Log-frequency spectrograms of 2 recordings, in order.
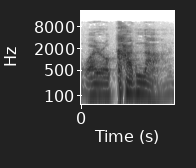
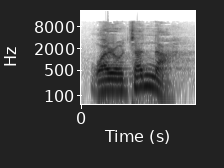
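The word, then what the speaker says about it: Virochana: 这个 CH 哈，本来应该是 C，但是如果光是写 C 哦，多半洋人都会念成 Virojana，那就不对了啊。所以我就特地把它英文化。啊，这个 Virojana，那 Virojana 是毗卢遮那啊，毗卢遮那是翻 Virojana 的音，所以是音译。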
